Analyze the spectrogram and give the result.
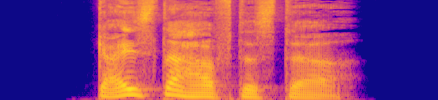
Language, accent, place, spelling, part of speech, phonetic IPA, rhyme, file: German, Germany, Berlin, geisterhaftester, adjective, [ˈɡaɪ̯stɐhaftəstɐ], -aɪ̯stɐhaftəstɐ, De-geisterhaftester.ogg
- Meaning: inflection of geisterhaft: 1. strong/mixed nominative masculine singular superlative degree 2. strong genitive/dative feminine singular superlative degree 3. strong genitive plural superlative degree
